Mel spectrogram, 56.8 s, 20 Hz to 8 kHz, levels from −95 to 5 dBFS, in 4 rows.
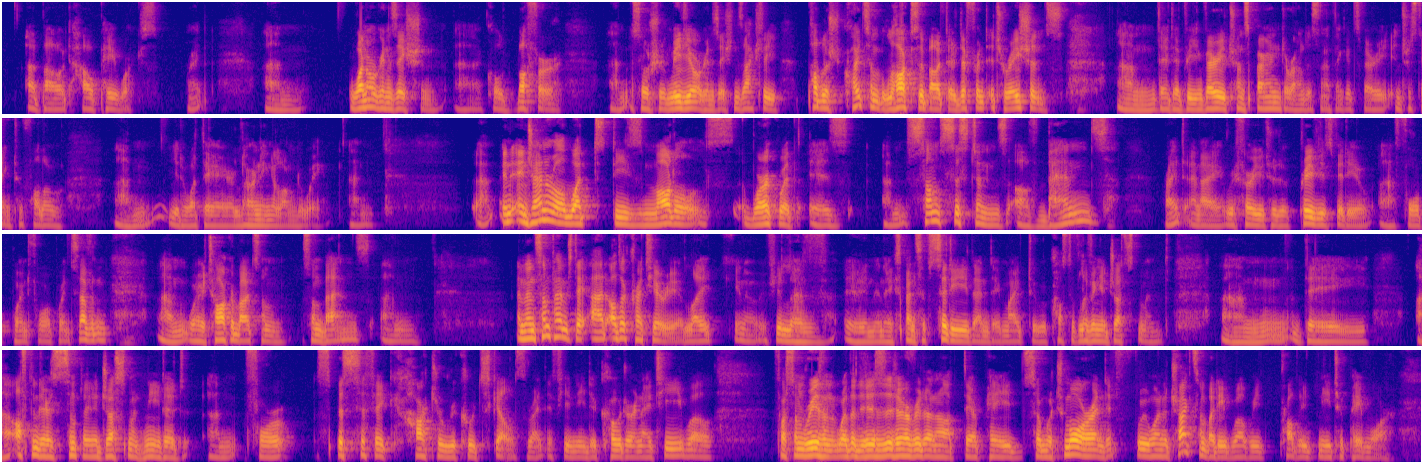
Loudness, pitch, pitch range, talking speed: -21 LUFS, 115 Hz, 110-130 Hz, 175 wpm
